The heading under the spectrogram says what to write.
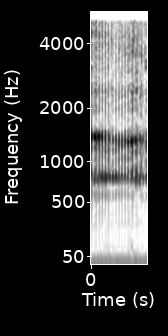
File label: Chair; Explorapedia; KidsRoom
